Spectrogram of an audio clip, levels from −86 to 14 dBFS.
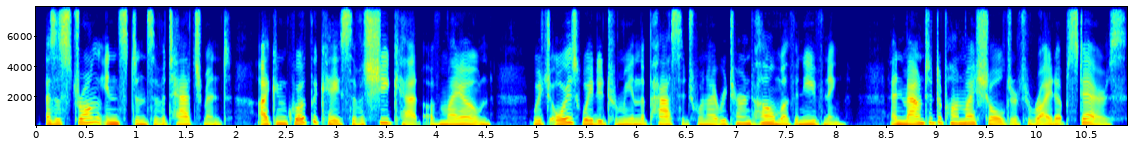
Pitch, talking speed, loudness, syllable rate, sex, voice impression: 210 Hz, 225 wpm, -19 LUFS, 6.0 syllables/s, female, feminine, adult-like, tensed, powerful, hard, clear, fluent, intellectual, calm, slightly unique, lively, sharp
